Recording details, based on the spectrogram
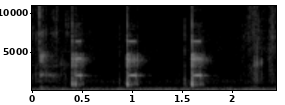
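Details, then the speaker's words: Three short electronic beeps from keypad presses on a Sigma Spectrum IV infusion pump as letters of the fluid name (IV) are typed during programming, with quiet room noise. "it's asking us to type the first two letters of the drug name or type the first letter and press ok so this is a prime so we have to type iv so"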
